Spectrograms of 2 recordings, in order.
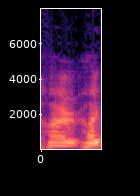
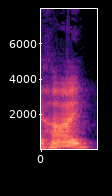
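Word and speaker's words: hej: you just simply say hi it's pronounced or it's written different uh h e j but it's still pronounced hi in english you introduce your first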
